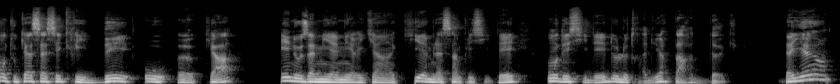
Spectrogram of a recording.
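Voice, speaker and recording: A man's voice: medium pitch, darkish tone. A man from France hosting a solo history podcast, explaining in a chatty way with playful asides to his listeners. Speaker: podcast host.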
